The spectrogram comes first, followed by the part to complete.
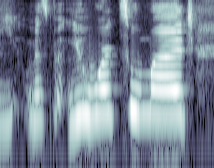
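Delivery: high, slow scolding voice, worried. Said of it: "she's like".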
